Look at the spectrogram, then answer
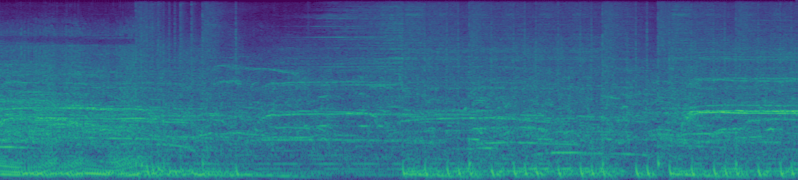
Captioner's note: crowd cheering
